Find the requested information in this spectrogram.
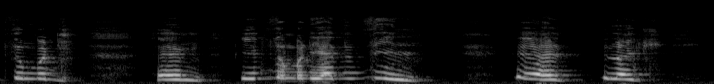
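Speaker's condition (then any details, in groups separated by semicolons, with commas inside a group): Cerebral palsy; voice described as unusual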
